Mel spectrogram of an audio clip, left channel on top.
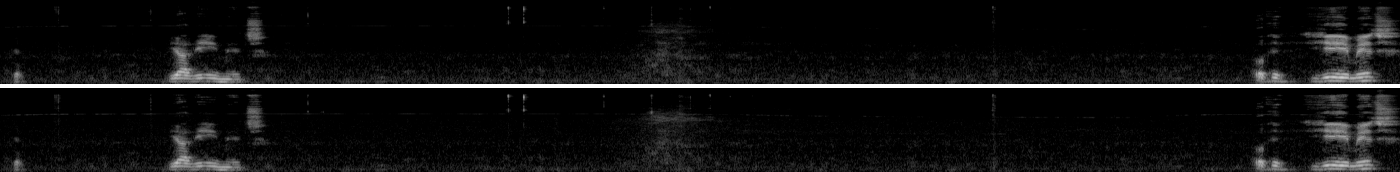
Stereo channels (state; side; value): normal; both; correlation 0.94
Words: Okay. ये आ गई इमेज। ओके, ये इमेज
